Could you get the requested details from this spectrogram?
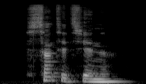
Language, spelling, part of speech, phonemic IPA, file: French, Saint-Étienne, proper noun, /sɛ̃.t‿e.tjɛn/, LL-Q150 (fra)-Saint-Étienne.wav
- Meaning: 1. Saint-Étienne (a city in Auvergne-Rhône-Alpes, France) 2. St. Stephen's Day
